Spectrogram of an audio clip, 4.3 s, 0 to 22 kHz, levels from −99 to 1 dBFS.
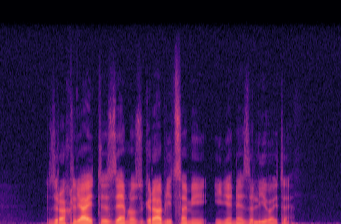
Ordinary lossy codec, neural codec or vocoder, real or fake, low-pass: none; none; real; 19.8 kHz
